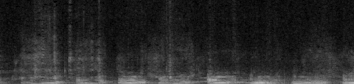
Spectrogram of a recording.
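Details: Repeated low, arched groaning calls from a hyena, roughly one per second, over a noisy, hissing background.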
